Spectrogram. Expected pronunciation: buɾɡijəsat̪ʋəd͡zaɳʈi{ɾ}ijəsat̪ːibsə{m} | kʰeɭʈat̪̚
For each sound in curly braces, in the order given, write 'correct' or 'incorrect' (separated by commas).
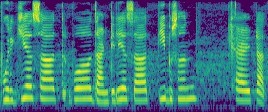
incorrect, incorrect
